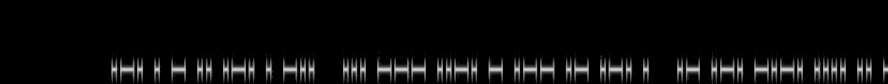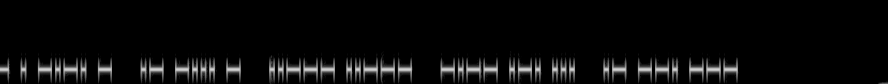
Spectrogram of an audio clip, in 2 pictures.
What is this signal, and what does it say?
Morse code, heard as a keyed tone, about 28 wpm, 700 Hz. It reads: RETIRED SOFTWARE ARCHITECT ABT 22 YRS AGO
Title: Practice QSO - Exchange 3 - More Info - 28wpm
